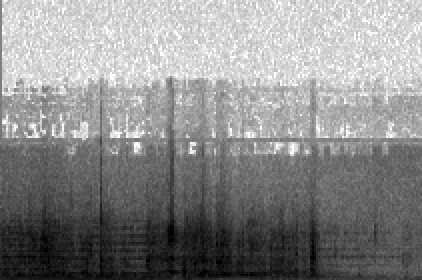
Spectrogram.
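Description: Orchestra playing background music under studio audience laughter; the laughter dies away about three seconds in, leaving the music quieter.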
